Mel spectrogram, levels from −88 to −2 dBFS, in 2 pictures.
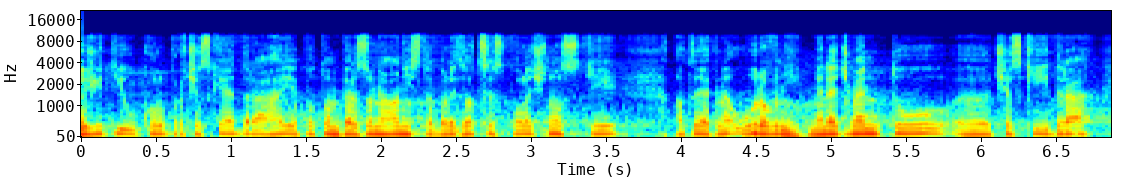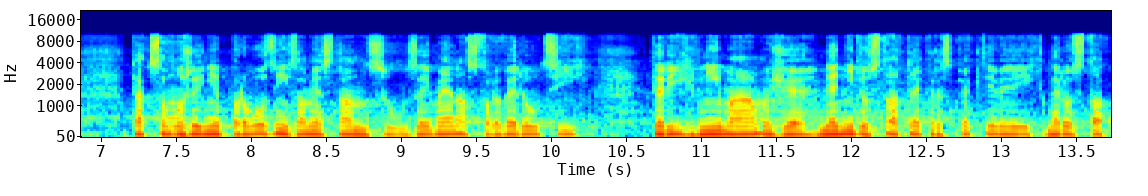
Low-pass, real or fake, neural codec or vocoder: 9.9 kHz; fake; vocoder, 22.05 kHz, 80 mel bands, Vocos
